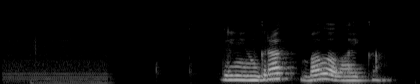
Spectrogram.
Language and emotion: Russian, neutral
